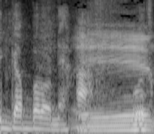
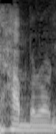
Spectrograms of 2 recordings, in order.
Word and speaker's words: Gaborone: capital city yao ndĩgĩtwo Gaborone ti Gaborone go pronounce ni Gaborone nĩ bũrũri mwega no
